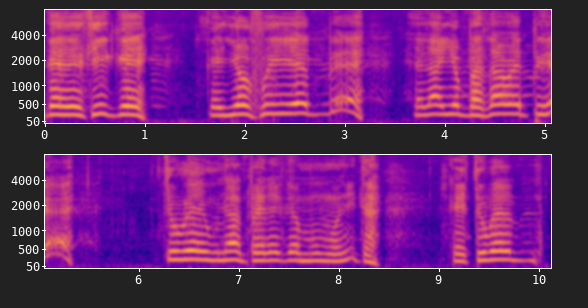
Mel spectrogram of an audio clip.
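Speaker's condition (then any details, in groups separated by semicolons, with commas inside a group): Cerebral palsy; extra support for daily living since birth, Aspace Sevilla day centre for stimulation; needs ongoing support, helped daily by sister and Aspace Sevilla association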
